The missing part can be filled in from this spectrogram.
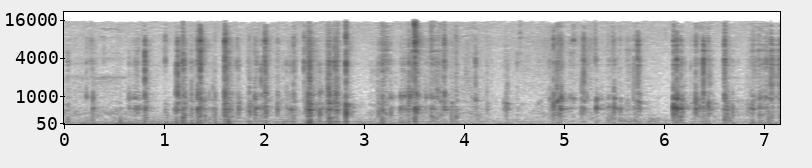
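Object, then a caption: Metal aerosol can with plastic cap. A blue and white metal aerosol can with its white plastic cap on is held in one hand while fingertips tap and scratch the cap and the can. A steady stream of quick, crisp clicks and light scratchy rustles is heard, each tap short and dry with a faint midrange knock. The sound stays soft and close, with uneven bursts of tapping throughout.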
